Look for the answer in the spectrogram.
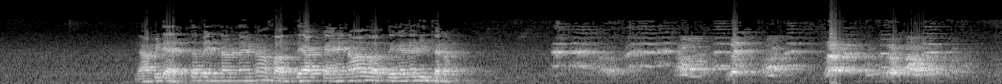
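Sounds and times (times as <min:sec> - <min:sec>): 
speech: 0:01.4 - 0:04.7
dogs fighting and barking: 0:05.4 - 0:10.0.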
